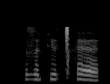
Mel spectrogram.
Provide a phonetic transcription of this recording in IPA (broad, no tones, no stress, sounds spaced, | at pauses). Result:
z ə kʲ ə ǀʰ ɛ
